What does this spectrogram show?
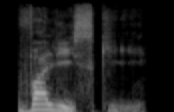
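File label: "walizki", Polish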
